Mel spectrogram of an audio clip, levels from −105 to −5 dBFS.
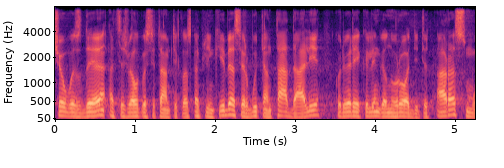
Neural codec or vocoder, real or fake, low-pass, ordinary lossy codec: none; real; 7.2 kHz; Opus, 64 kbps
